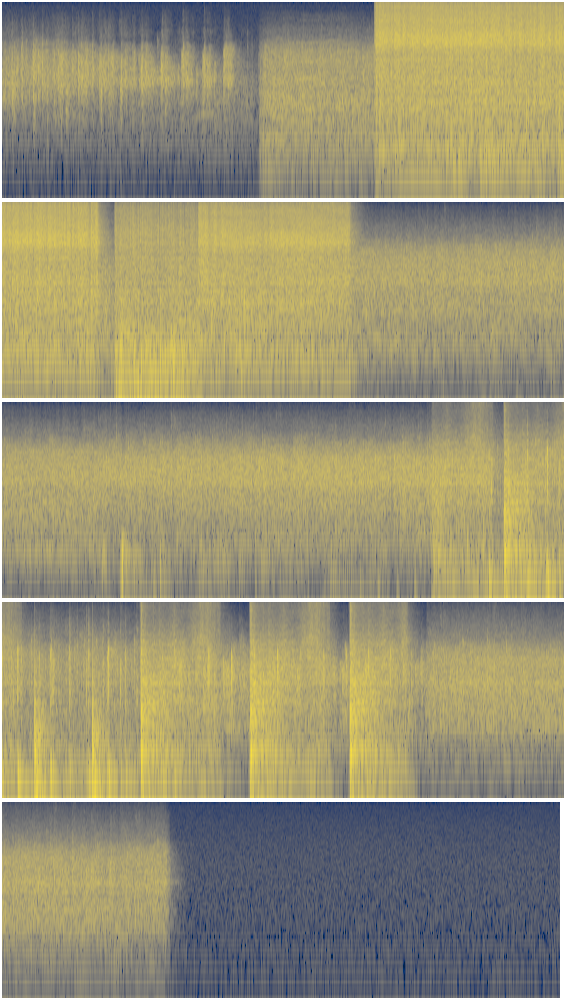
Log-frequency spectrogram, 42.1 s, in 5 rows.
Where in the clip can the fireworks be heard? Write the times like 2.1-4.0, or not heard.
5.5-13.7, 23.3-31.4.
